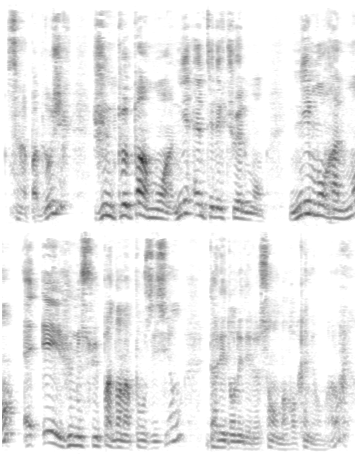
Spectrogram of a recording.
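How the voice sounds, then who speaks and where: A man's voice: mid-range voice, sing-song, a little fast, few pauses, darkish tone. A man, a journalist and channel host delivering a political commentary monologue, emphatic and full of rhetorical questions. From Algeria. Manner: hesitant fillers and restarts.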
